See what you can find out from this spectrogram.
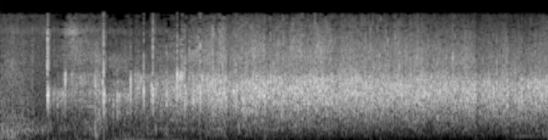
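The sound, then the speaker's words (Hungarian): Applause closing Pope Francis's general audience: a few scattered claps quickly swell into a loud, dense, sustained ovation from a large crowd that holds steady to the end. “ezzel a tapsviharral ér véget a mai napon is Ferenc pápa általános kihallgatása.”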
